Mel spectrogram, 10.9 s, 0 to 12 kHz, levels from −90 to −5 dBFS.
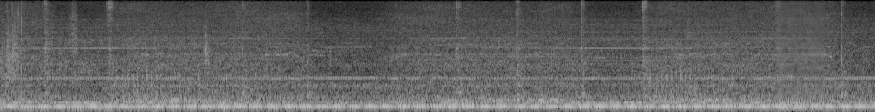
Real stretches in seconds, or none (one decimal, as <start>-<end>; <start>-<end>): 0.0-9.7; 10.3-10.9

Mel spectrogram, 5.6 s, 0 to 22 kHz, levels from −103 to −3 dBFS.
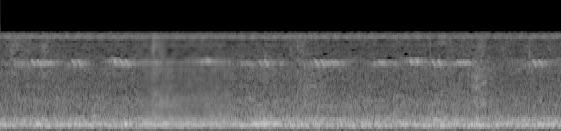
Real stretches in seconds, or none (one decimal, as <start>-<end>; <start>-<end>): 0.0-1.4; 2.3-5.6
